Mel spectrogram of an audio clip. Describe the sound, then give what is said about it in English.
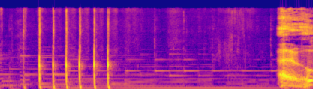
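Seven sharp knocks on a wooden door at a neighbor's house in a quick, even sequence, clear, followed by a pause and then a low groaning voice. “Eve and Anna arrived at their neighbor's house, Grumpy Tom. And they knocked on the door.”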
